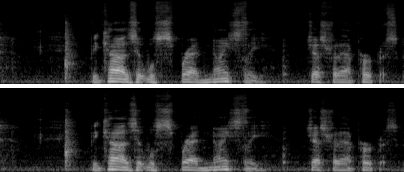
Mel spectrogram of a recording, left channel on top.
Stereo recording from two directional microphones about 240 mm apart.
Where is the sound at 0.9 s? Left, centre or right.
Left.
